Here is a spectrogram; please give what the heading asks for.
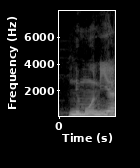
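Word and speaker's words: pneumonia: बहुत से वर्ड होते हैं जिसमें साइलेंट होता है पहला लेटर, जैसे निमोनिया है, निमोनिया में पी साइलेंट रहेगा, फिर NEUMONIA बनेगा निमोनिया। ऐसे सुनामी में होता है टी साइलेंट रहता है, SUNAMI होता है।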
